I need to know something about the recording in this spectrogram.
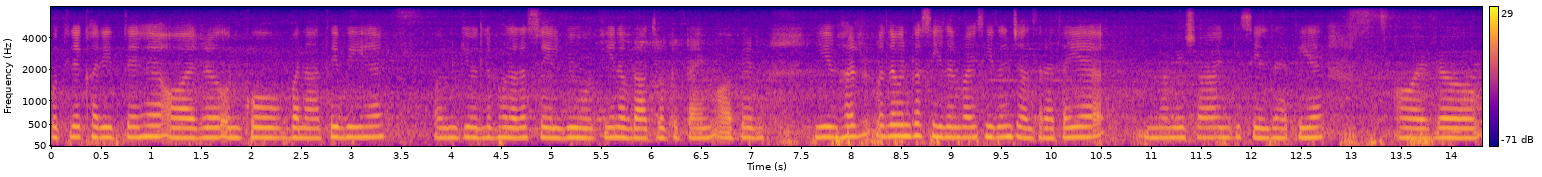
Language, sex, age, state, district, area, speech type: Urdu, female, 18-30, Uttar Pradesh, Gautam Buddha Nagar, urban, spontaneous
